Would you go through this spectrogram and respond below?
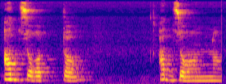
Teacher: дзета між двома голосними саме в таких словах звучить знову ж таки як ДЗ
